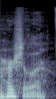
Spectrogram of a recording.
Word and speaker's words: Mahershala: Mahershala. Is that your pronounce Mahershala. – It? Mahershala. – Yeah, there you go.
